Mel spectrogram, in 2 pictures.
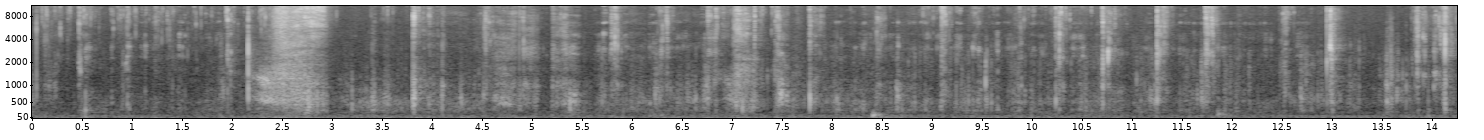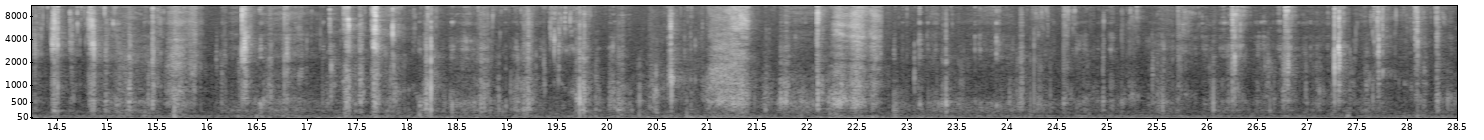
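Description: Close-up, wet chewing and crunching of a person eating by hand: mouthfuls of basmati rice with mutton keema and liver curry, and bites of raw cucumber, with many short mouth clicks. Louder bursts come about three seconds in and again around twenty-one seconds in.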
